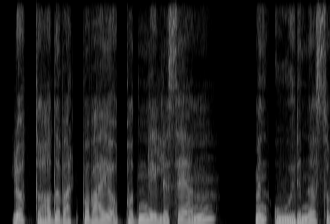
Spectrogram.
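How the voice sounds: Quiet background, natural reading voice, ordinary pitch variation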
